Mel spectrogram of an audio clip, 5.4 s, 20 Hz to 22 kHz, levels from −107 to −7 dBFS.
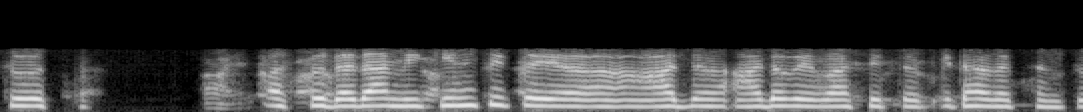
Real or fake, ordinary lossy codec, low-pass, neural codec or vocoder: fake; none; 3.6 kHz; codec, 16 kHz, 16 kbps, FreqCodec, smaller model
